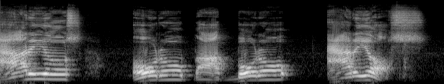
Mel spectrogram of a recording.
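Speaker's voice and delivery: very slow, careful, put-on Spanish accent. Signing off the program, trying your best at a Spanish accent. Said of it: "I'm going to try my best to say it in a Spanish way".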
